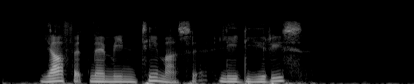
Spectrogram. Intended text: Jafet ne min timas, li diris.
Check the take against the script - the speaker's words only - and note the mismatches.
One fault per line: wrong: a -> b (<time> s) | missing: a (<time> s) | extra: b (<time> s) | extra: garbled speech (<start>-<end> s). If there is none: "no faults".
no faults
